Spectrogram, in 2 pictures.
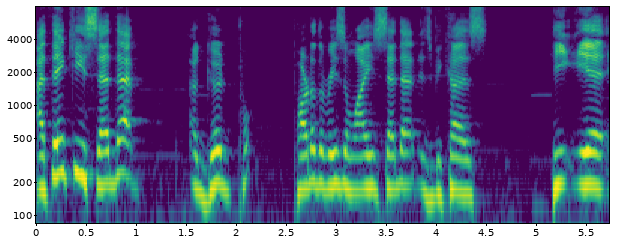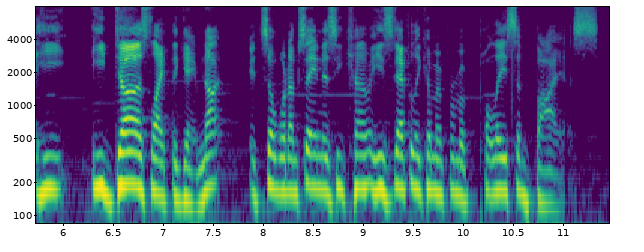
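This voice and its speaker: A male streamer giving blunt, opinionated commentary, his voice sitting a bit high. He leans hard on his words when he makes a point. It is casual stream talk. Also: moderate pace, a bit bright, soft background music. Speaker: streamer commentating on other creators.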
